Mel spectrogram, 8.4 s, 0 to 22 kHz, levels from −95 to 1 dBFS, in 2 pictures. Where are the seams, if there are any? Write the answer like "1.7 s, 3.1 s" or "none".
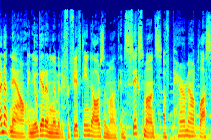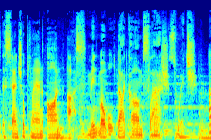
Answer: none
